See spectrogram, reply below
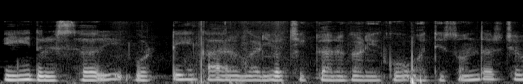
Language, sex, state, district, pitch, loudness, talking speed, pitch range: Odia, female, Odisha, Sambalpur, 195 Hz, -21 LUFS, 150 wpm, 190-205 Hz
